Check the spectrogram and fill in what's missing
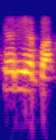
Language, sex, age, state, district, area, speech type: Tamil, female, 60+, Tamil Nadu, Vellore, urban, conversation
